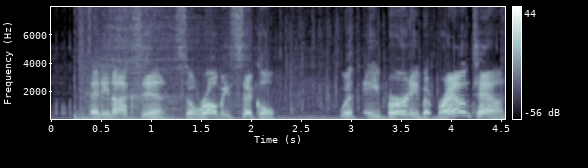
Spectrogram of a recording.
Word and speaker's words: Romeycicle: I hope it's pronounced Romeycicle. That's what it looks like. Talked to a few of my Golden Tee Mobile friends, particularly one Russ Lyons, and we came to the conclusion, you're Romeycicle. It might be Romeycycle, but not today. Sorry, bub. You are Romeycicle.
